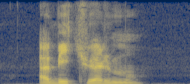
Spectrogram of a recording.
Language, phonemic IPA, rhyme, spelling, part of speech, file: French, /a.bi.tɥɛl.mɑ̃/, -ɑ̃, habituellement, adverb, Fr-habituellement.ogg
- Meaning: usually, habitually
